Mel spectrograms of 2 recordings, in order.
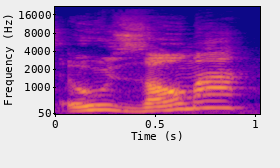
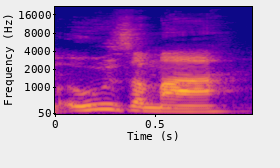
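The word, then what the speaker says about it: Uzomah: been mispronouncing his name i think it is uzoma i've been calling him uzuma i'll just call him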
